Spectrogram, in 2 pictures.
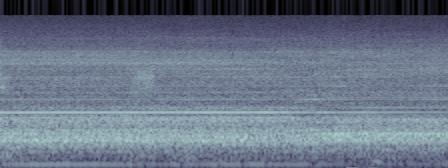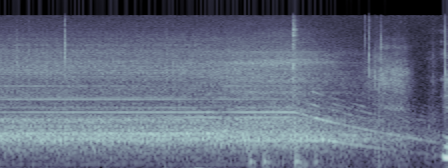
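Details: Chinese handheld arc (stick) welder on test into a short circuit, drawing about four amps from the mains: steady, even cooling-fan whir at constant tone, then winding down near the end; fan running normally under load.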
